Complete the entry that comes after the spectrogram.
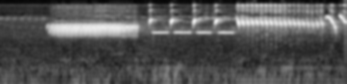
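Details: Canary lure for teaching a young bird to sing: a long harsh buzzing note, then several sharp chips with a steady tone beneath them, ending in a very high rapid rattle.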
